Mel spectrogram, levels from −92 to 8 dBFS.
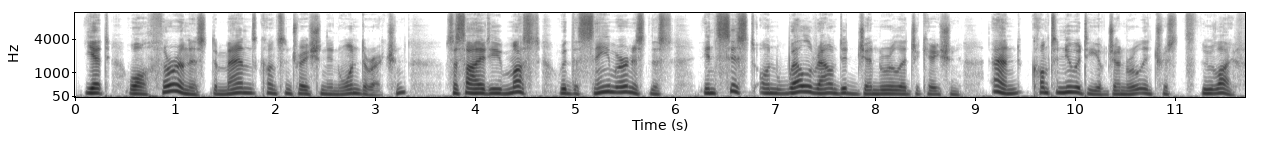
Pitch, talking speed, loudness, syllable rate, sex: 165 Hz, 140 wpm, -19 LUFS, 5.4 syllables/s, male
